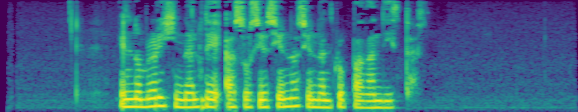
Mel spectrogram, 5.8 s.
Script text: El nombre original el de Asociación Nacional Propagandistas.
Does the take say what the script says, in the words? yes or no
yes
